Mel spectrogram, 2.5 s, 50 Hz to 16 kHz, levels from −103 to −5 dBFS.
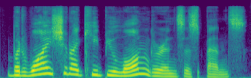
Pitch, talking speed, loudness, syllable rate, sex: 180 Hz, 215 wpm, -16 LUFS, 5.1 syllables/s, male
